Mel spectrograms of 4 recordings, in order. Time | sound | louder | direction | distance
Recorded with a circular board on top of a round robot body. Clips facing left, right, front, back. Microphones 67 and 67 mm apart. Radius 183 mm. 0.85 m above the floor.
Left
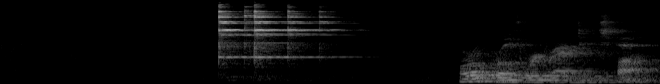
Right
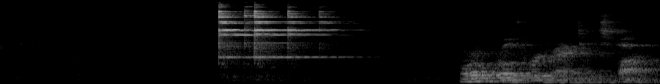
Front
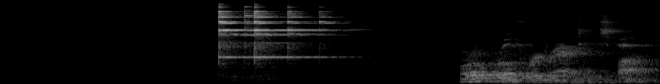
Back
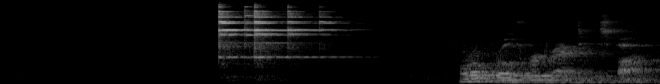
2.2 | a doorbell | even, front 1 dB | 35° left | 0.8 m
4.6 | a man speaking | even, back 2 dB | 105° left | 1.0 m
